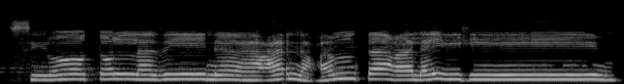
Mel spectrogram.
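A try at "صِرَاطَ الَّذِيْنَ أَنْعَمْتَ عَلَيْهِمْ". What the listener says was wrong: হিম, কোনো টান নাই, হিম হিম এভাবে পড়তে হবে।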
